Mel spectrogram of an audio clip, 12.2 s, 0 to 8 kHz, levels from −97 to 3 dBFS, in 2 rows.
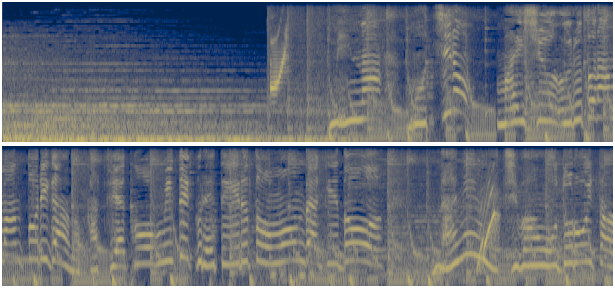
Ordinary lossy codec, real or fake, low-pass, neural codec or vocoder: none; real; 7.2 kHz; none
